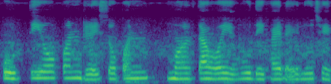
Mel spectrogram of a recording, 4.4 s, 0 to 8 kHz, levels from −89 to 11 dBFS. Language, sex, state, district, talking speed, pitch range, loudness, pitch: Gujarati, female, Gujarat, Gandhinagar, 135 wpm, 195-215 Hz, -19 LUFS, 200 Hz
